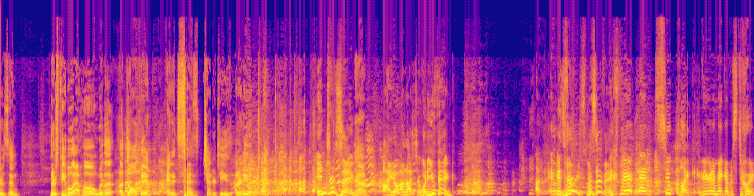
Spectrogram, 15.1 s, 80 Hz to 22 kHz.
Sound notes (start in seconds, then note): 5.1 laughter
